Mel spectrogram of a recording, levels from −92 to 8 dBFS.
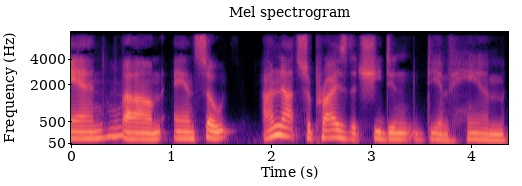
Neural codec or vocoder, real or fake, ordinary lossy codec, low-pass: codec, 24 kHz, 0.9 kbps, WavTokenizer, large speech release; fake; MP3, 48 kbps; 7.2 kHz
